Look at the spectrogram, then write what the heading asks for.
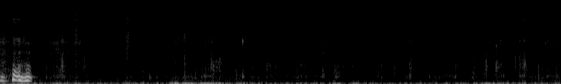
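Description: Close-miked chewing of fried carp: wet mouth sounds with scattered light, crunchy clicks. A short hum of the voice comes right at the start.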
